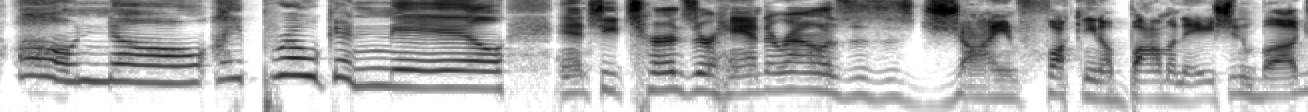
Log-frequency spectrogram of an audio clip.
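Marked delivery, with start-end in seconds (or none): 0.1-2.5 higher, louder, slow whining; high whine. Acted. Willie whining about her broken nail. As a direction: whine like a pampered diva.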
